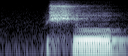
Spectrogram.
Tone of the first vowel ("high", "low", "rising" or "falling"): low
